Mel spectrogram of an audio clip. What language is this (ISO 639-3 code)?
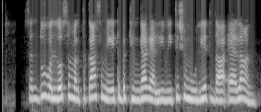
pan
